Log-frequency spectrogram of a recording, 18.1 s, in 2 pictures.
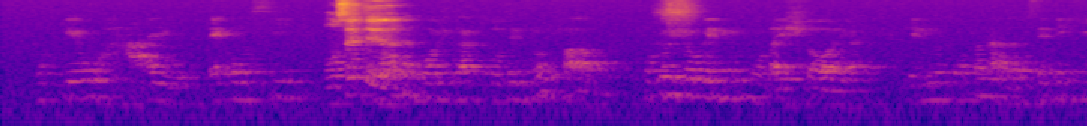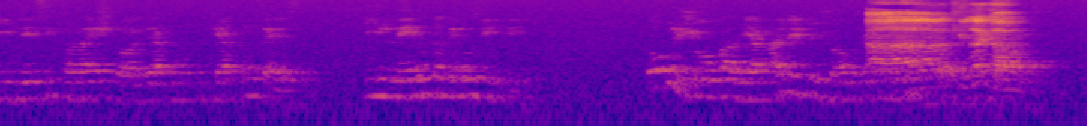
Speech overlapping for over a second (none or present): present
